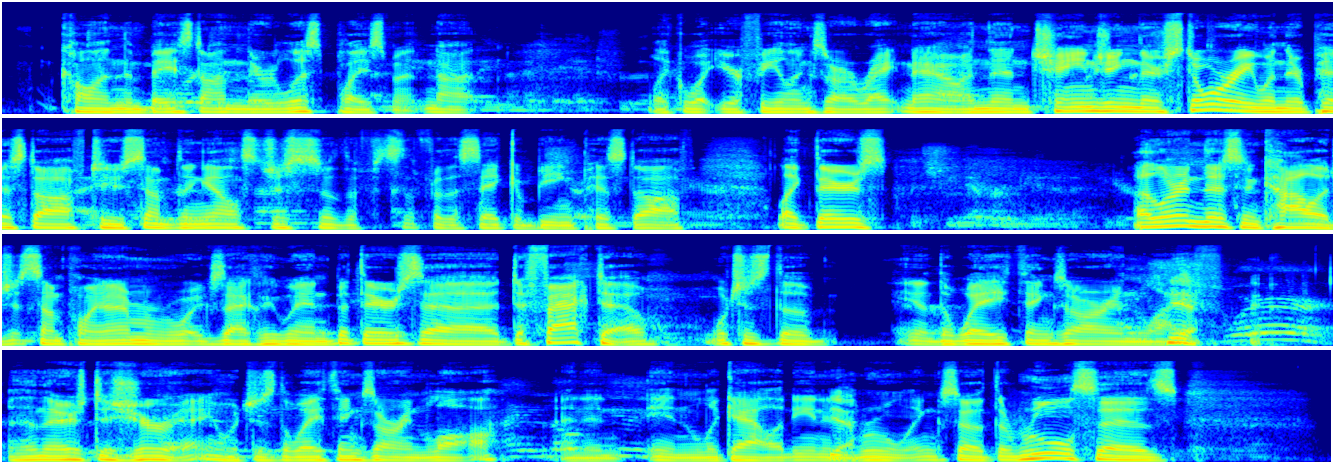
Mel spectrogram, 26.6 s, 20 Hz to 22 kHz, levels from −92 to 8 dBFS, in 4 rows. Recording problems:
voice in the background; noticeable; throughout; 20 dB below the speech

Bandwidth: 14.5 kHz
